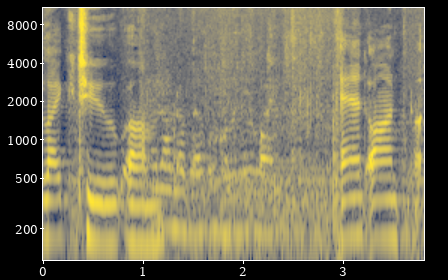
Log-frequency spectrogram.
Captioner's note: speaking faintly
